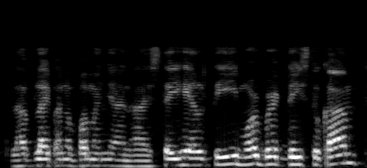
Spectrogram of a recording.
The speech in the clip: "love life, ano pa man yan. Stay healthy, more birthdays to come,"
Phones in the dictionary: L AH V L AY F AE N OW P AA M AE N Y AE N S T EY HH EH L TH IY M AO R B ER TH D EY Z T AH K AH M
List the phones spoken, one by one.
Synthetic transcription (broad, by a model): L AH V L AY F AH N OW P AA M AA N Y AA N S T EY HH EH L T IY M AO R B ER T D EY S T AH K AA M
